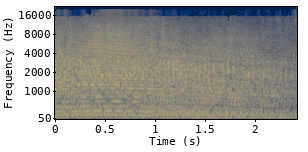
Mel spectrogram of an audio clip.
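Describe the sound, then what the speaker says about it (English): A small buggy vehicle's engine in Microsoft Flight Simulator 2020 gives a steady, nasal, buzzing drone, close and continuous, with no talk. "Very weird little nasal sound."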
